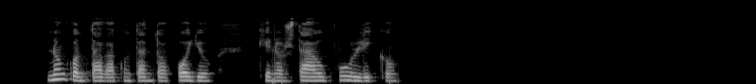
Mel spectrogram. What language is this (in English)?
Galician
